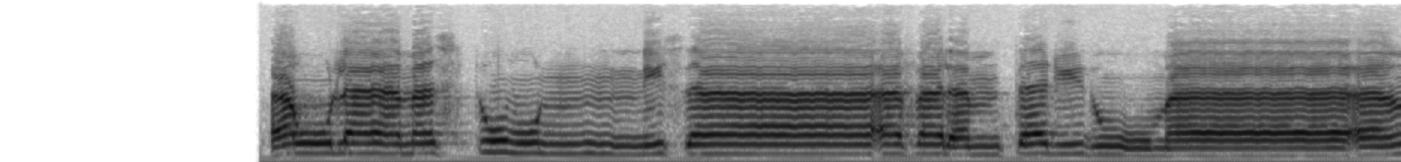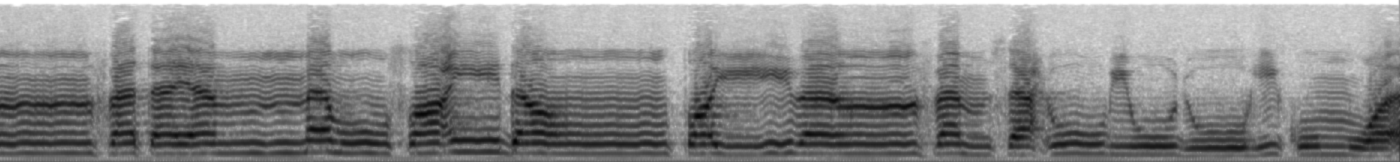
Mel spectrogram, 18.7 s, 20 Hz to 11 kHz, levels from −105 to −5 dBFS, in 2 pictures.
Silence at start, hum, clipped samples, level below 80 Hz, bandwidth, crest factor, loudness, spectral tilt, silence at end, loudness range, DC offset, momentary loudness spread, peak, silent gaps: 1.8 s; 50 Hz at -55 dBFS; under 0.1%; -58 dBFS; 8.2 kHz; 12 dB; -14 LUFS; -6 dB/octave; 0 s; 2 LU; 0.7%; 9 LU; -2 dBFS; none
